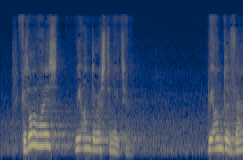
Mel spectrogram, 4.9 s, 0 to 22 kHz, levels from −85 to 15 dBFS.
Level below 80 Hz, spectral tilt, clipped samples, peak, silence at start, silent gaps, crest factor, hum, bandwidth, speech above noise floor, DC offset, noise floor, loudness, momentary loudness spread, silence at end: -68 dBFS; -5 dB/octave; under 0.1%; -6 dBFS; 0.25 s; none; 18 dB; none; 15.5 kHz; 29 dB; under 0.1%; -51 dBFS; -23 LUFS; 15 LU; 0 s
